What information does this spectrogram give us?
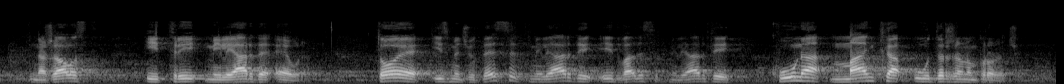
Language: Croatian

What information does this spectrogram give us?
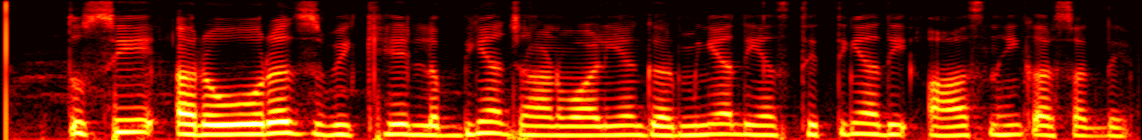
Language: Punjabi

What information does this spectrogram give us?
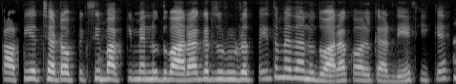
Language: Punjabi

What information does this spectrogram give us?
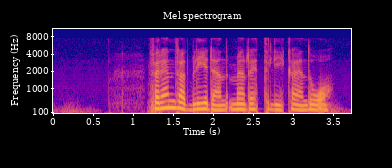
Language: Swedish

